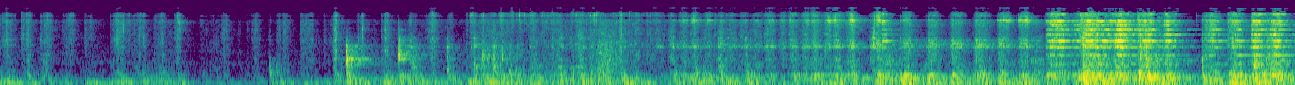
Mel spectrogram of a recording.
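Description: Repeated hand rubbing and scraping strokes on a metal wheel bearing as it is cleaned out. The strokes start faint and grow louder, with a squeaky ringing edge over the last few seconds.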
